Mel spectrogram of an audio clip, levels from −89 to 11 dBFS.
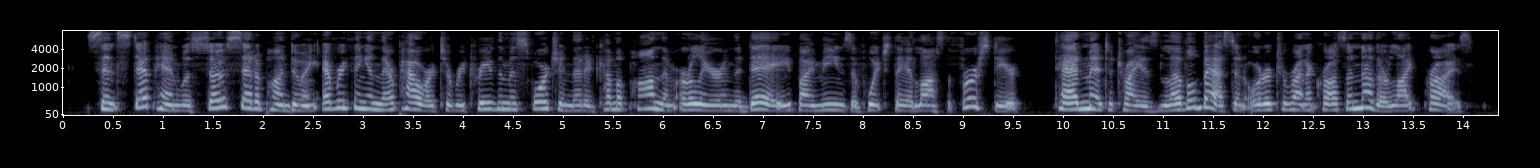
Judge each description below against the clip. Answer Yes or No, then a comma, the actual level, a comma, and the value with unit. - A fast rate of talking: Yes, fast, 210 wpm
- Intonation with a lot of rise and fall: Yes, wide, 6.9 semitones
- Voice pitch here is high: Yes, high, 230 Hz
